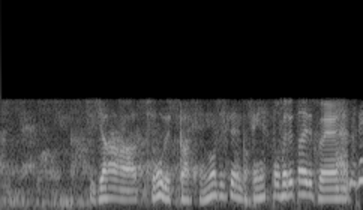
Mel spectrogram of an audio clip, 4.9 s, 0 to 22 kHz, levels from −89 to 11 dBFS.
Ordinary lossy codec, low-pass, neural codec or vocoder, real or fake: AAC, 32 kbps; 3.6 kHz; codec, 16 kHz, 0.8 kbps, ZipCodec; fake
